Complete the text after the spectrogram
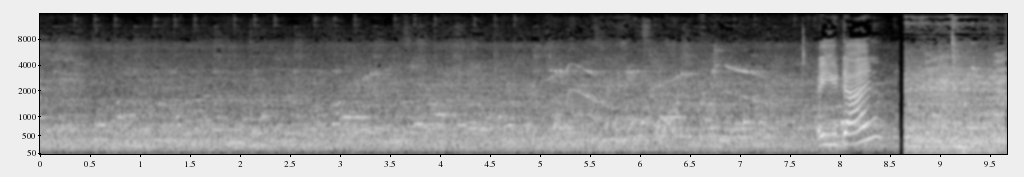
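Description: A coin-operated kiddie ride hums and plays a jingle.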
